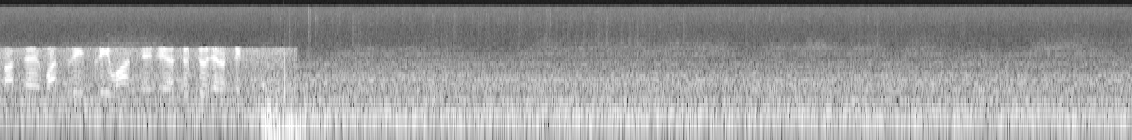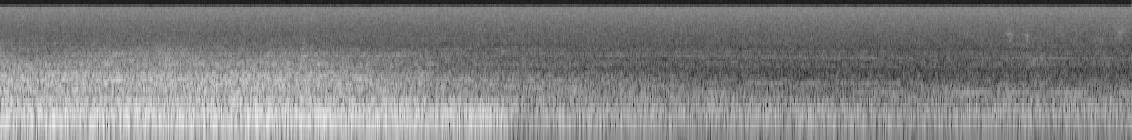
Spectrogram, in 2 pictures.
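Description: Aircraft wheels rumble on the runway.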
